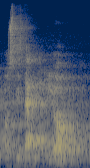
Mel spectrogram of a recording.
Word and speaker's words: hospitalario: So my advice to you is to break it up into two. Because hospital, you can say that because we have the word in English. So instead of trying to say the whole thing, just say hospital and el lario.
